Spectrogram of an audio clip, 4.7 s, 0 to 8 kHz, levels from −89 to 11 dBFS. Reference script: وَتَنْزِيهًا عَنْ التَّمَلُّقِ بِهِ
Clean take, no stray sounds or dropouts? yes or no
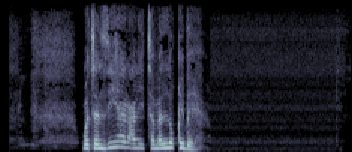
yes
